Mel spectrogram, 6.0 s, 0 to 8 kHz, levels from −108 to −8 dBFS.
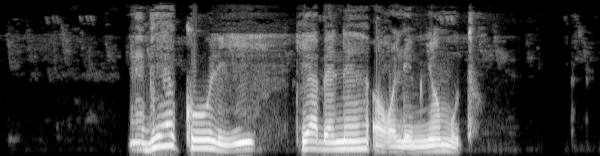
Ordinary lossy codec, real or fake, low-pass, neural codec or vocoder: Opus, 64 kbps; real; 7.2 kHz; none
